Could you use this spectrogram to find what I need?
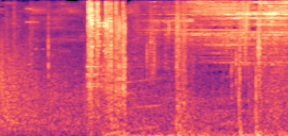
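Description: A rifle fires a few sharp shots.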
